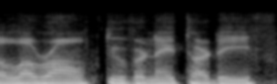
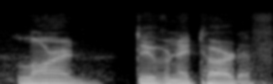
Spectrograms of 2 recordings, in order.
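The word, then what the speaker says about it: Laurent Duvernay-Tardif: given what i say that's pretty close laurent duvernay tardif i guess what you said oh i didn't go full french canadian french french canadian yeah so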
